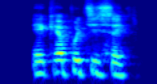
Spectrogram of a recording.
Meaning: inflection of écrapoutir: 1. second-person plural present indicative 2. second-person plural imperative
- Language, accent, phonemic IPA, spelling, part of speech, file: French, Canada, /e.kʁa.pu.ti.se/, écrapoutissez, verb, LL-Q150 (fra)-écrapoutissez.wav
